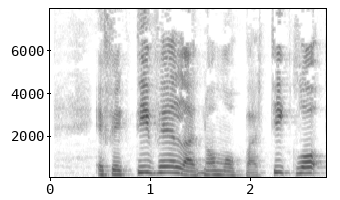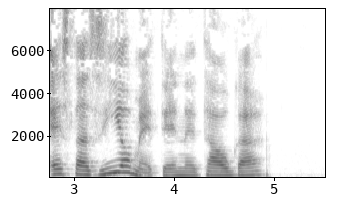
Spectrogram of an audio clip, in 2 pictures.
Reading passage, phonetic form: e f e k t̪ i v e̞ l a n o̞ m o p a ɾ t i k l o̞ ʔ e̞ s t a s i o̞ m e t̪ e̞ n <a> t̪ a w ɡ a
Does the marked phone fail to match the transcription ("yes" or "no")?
yes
